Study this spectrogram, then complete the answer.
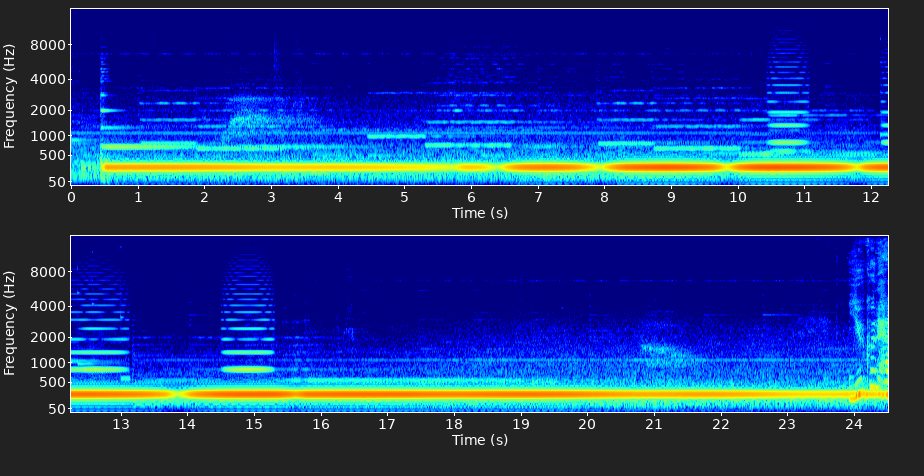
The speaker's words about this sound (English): So we'll do the crystal bowl. Ah, the crystal bowl.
